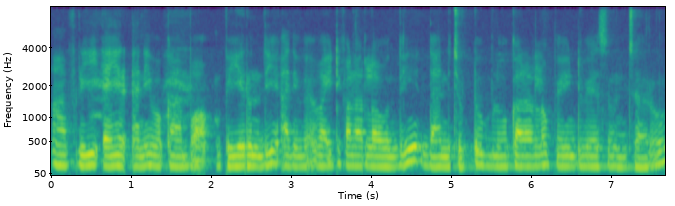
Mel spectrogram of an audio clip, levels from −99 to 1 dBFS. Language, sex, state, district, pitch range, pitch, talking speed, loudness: Telugu, male, Andhra Pradesh, Manyam, 130-140 Hz, 135 Hz, 155 wpm, -16 LUFS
